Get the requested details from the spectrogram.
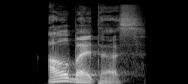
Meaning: genitive singular of Arbeiter
- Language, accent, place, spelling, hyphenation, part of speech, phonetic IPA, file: German, Germany, Berlin, Arbeiters, Ar‧bei‧ters, noun, [ˈaʁbaɪ̯tɐs], De-Arbeiters.ogg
